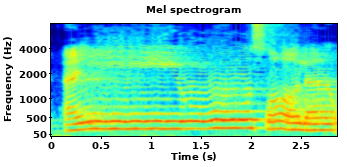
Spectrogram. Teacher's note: یا مشدد سے پہلے سکون اور لیٹر نہیں پڑھیں گے، حمزہ کو ہم یا مشدد کے ساتھ ملائیں گے اور غنہ کریں گے، ادغام کریں گے، نوز میں ساؤنڈ لے کے جائیں گے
